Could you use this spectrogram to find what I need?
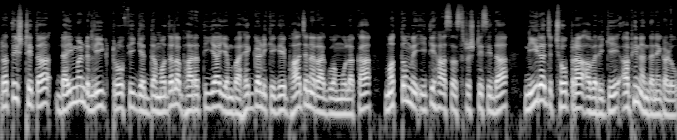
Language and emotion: Kannada, neutral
